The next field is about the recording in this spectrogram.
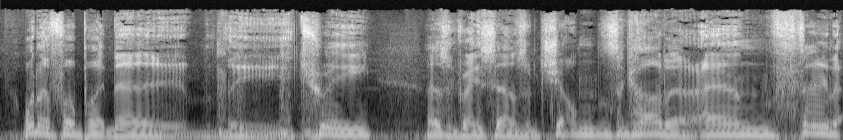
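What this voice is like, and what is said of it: Exaggerated radio DJ voice. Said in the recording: “They have this weird radio voice.”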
